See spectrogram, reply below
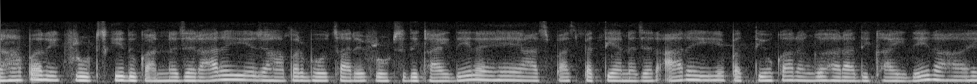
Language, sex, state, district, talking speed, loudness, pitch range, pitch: Hindi, female, Chhattisgarh, Bastar, 200 wpm, -16 LUFS, 170-190 Hz, 180 Hz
